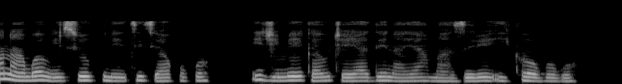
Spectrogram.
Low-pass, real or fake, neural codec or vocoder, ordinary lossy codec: none; real; none; none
